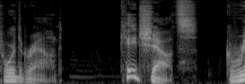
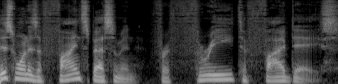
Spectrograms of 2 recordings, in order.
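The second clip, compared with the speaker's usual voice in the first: normal talking voice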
